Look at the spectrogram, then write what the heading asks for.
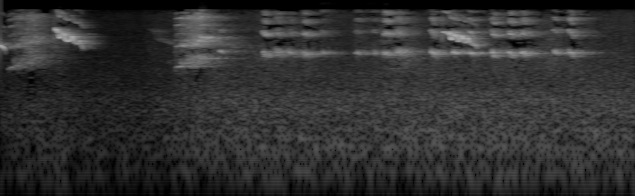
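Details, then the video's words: Female buxtoni Javan white-eye, calling to lure males into singing. After a few bright downslurred chirps comes a rapid, steady series of short, buzzy, high notes, evenly repeated. "Buxtoni Betina Memancing Bunyi Burung Pleci"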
